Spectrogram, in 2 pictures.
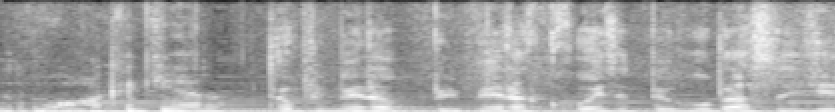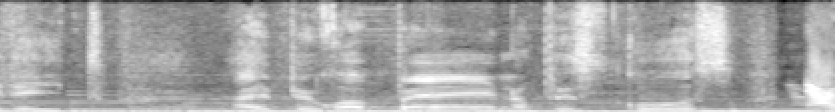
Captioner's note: speaking foreign language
